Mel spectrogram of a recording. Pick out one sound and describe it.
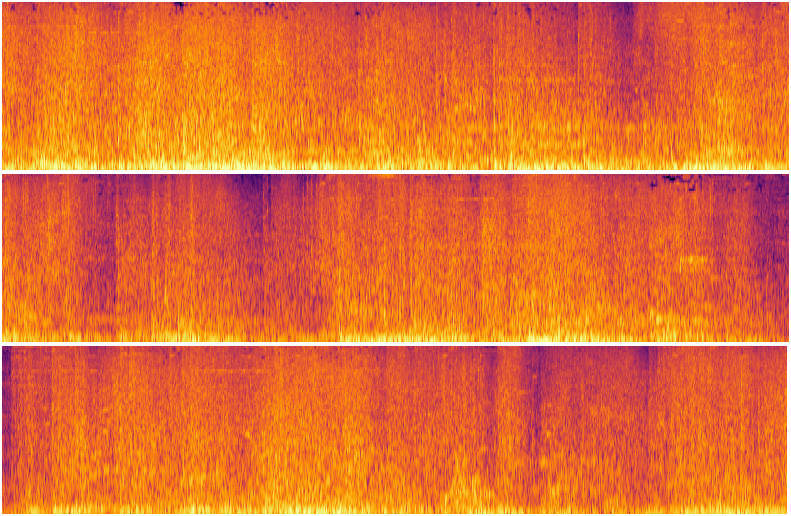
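Fantasy battle sound effects clash and burst with spells and hits.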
